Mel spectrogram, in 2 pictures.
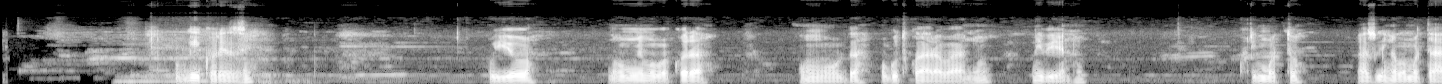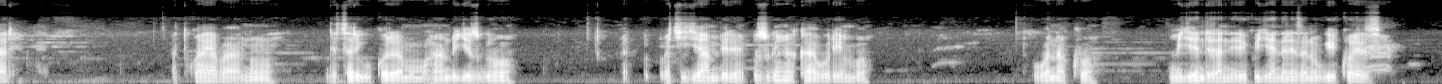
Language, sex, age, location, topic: Kinyarwanda, male, 36-49, Nyagatare, finance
